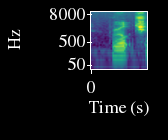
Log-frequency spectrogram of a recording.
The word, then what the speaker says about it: Roach: Barry Roach, I know you were saying it like Roche, like Ferrero or something, but uh, the Irishman.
